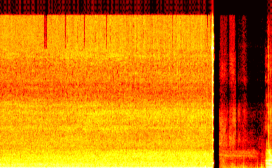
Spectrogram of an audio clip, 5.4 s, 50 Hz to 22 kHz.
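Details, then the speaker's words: First start of a classic truck's V8 under its own power after repairs, late on a cold night. It has a deep, steady, even idle with no misses or knocks and sounds really good. Later warmed to operating temp; the temp gauge isn't working. "as y'all can see it ran it idled it sounded really really good"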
